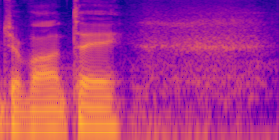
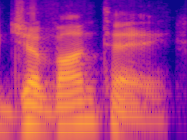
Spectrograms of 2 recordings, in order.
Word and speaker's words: Javonte: me no i mean no whammy no emmy javonte williams perhaps perhaps sleep actually perhaps lee is going to be picked by stinko javon he can't even pronounce your name right javonte yeah i said it right multiple times i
